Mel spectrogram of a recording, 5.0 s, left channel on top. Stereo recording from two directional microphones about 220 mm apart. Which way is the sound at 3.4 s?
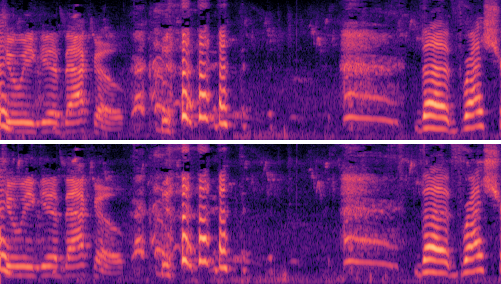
Centre (ahead or behind).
